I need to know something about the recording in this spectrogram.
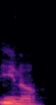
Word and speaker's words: Enoh: Uh is it Eno? Is that how you pronounce it? Yeah, Eno.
